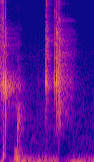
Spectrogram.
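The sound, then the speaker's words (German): A bottle of radler being opened: a sharp metallic snap, then two more quick clicks with a brief bright ring, fairly loud with no voices. “Soll ich mal einfach den Versuch unternehmen, das zu öffnen?”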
